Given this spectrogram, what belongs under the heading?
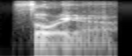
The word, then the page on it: thoria: British English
